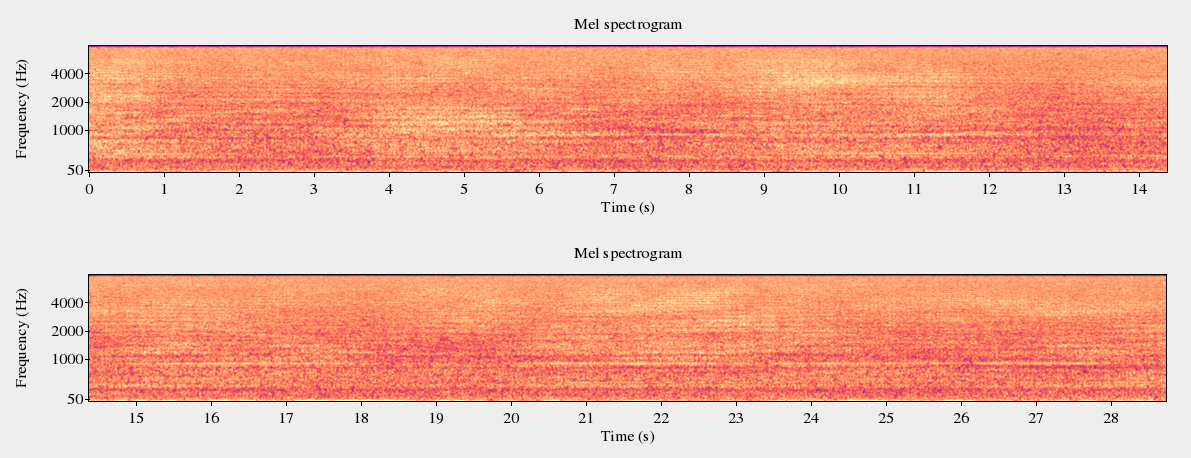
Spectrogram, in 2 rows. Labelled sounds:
1.0	1.4	vessel noise, 1.2 to 1.5 kHz

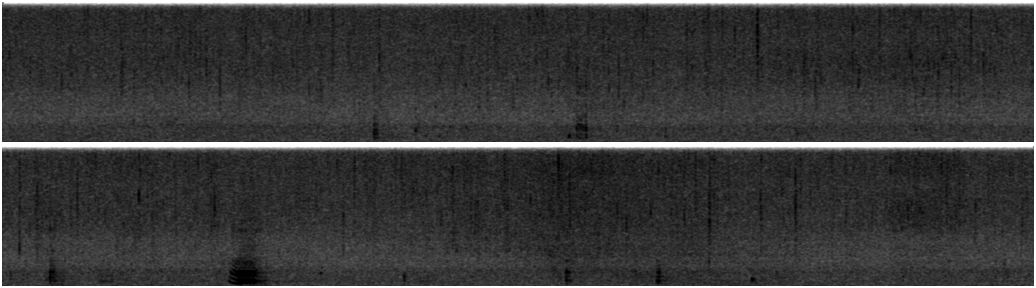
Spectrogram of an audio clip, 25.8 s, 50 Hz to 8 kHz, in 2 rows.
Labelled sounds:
15.7	16.1	croaking sound likely from a nearby submerged object, 0.78 to 1.0 kHz

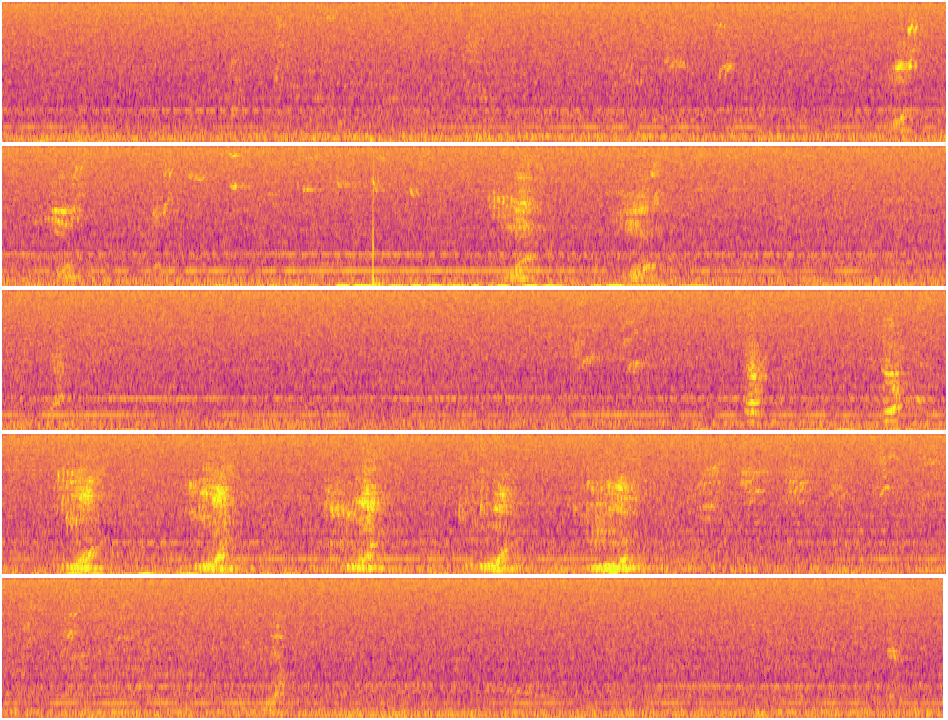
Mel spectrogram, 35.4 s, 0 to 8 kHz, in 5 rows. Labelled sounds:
7.3	7.7	humpback whale, 1.3 to 2.1 kHz
20.7	21.0	humpback whale, 1.2 to 1.5 kHz
22.7	24.0	humpback whale, 1.2 to 2.5 kHz
25.8	26.0	humpback whale, 2.2 to 2.8 kHz

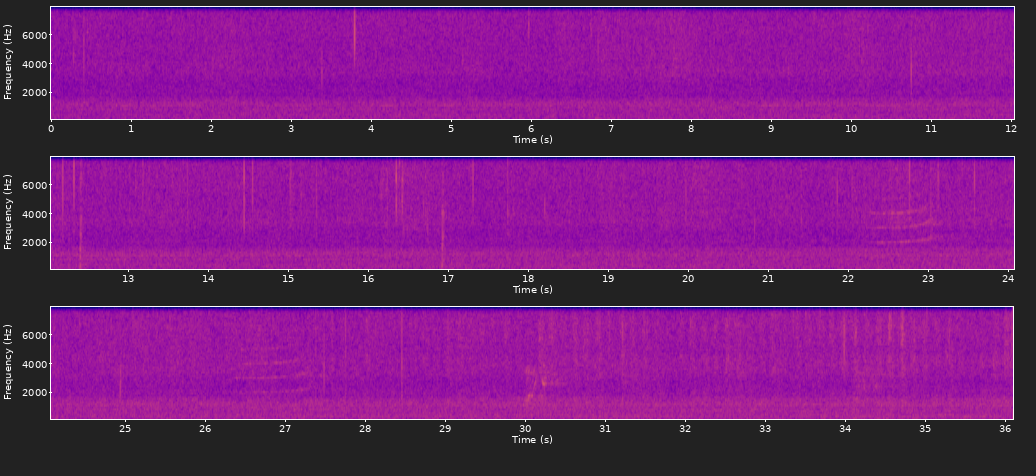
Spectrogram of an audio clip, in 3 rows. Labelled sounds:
22.3	23.4	killer whale, southern resident, J pod, call S01, 1.7 to 5.7 kHz
26.4	27.6	killer whale, southern resident, J pod, call S01, 1.7 to 5.2 kHz

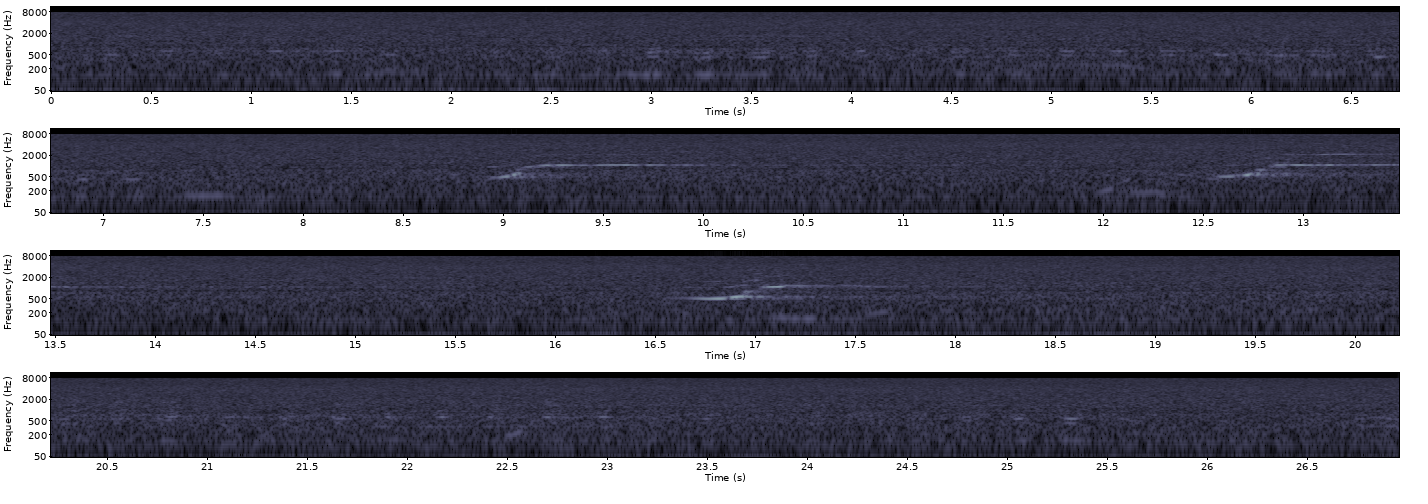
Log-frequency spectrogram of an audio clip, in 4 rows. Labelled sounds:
9.1	9.7	humpback whale, 0.80 to 1.1 kHz
12.8	13.3	humpback whale, 0.90 to 2.2 kHz
16.9	17.4	humpback whale, 0.80 to 1.2 kHz

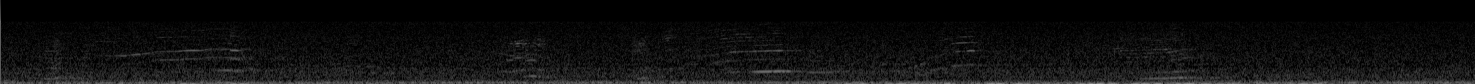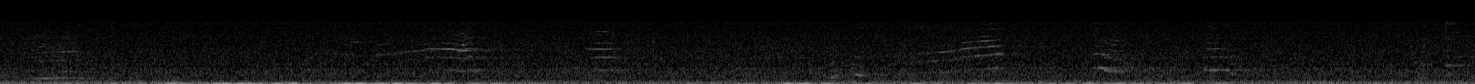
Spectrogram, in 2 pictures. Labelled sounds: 1.0	2.4	humpback whale, 1.1 to 2.0 kHz
5.1	5.4	humpback whale, 2.4 to 2.7 kHz
7.2	8.0	humpback whale, 1.6 to 6.8 kHz
9.5	9.8	humpback whale, 0.80 to 2.8 kHz
11.5	11.7	humpback whale, 1.9 to 2.0 kHz
15.2	15.5	humpback whale, 1.7 to 1.8 kHz
18.5	19.6	humpback whale, 1.2 to 2.7 kHz
20.6	20.9	humpback whale, 1.3 to 2.0 kHz
24.1	24.8	humpback whale, 1.3 to 3.2 kHz
26.9	27.1	humpback whale, 1.3 to 1.5 kHz

